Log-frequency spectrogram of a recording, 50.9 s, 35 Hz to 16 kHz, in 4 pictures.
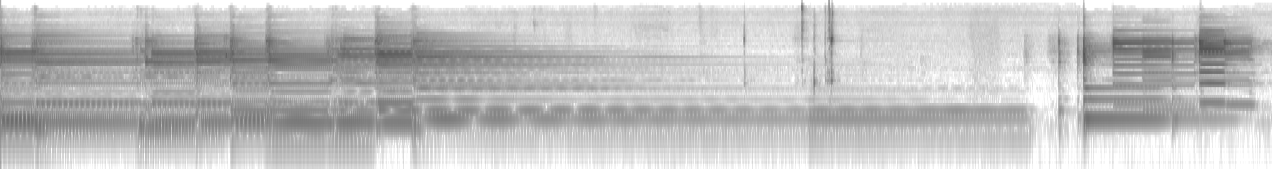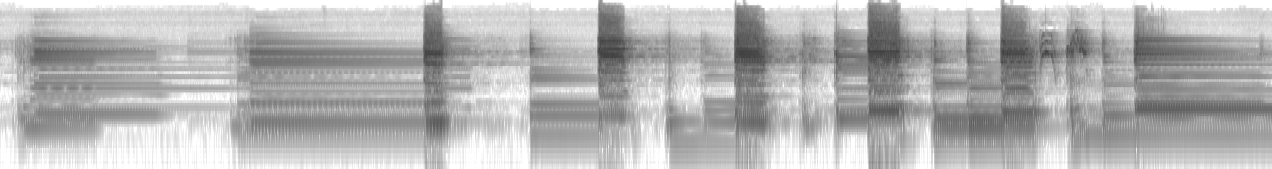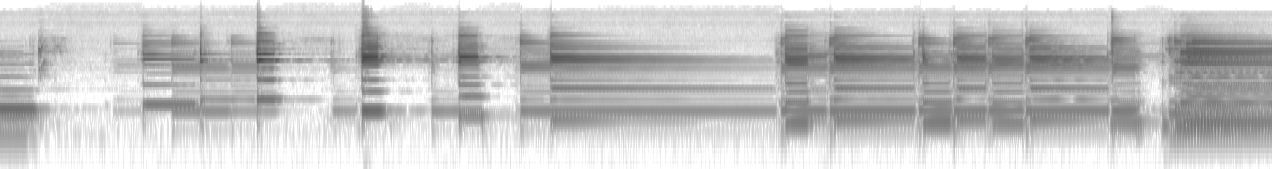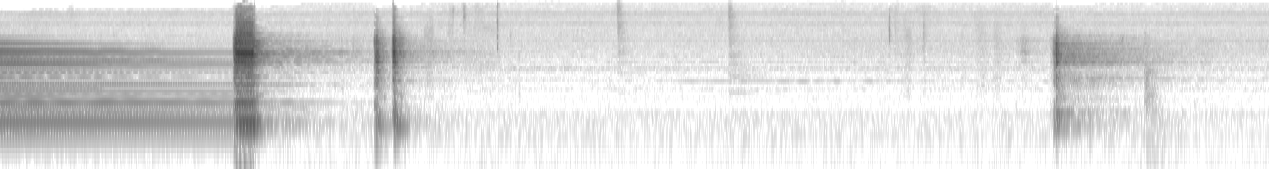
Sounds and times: Electric guitar: 0.0s - 43.5s, 48.1s - 50.8s.

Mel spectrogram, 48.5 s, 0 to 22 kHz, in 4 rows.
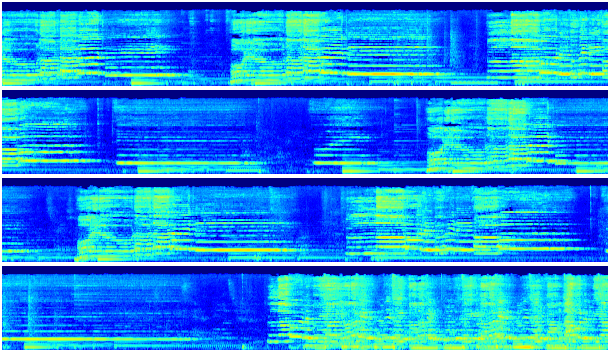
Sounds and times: Music: 0.0s - 48.4s.

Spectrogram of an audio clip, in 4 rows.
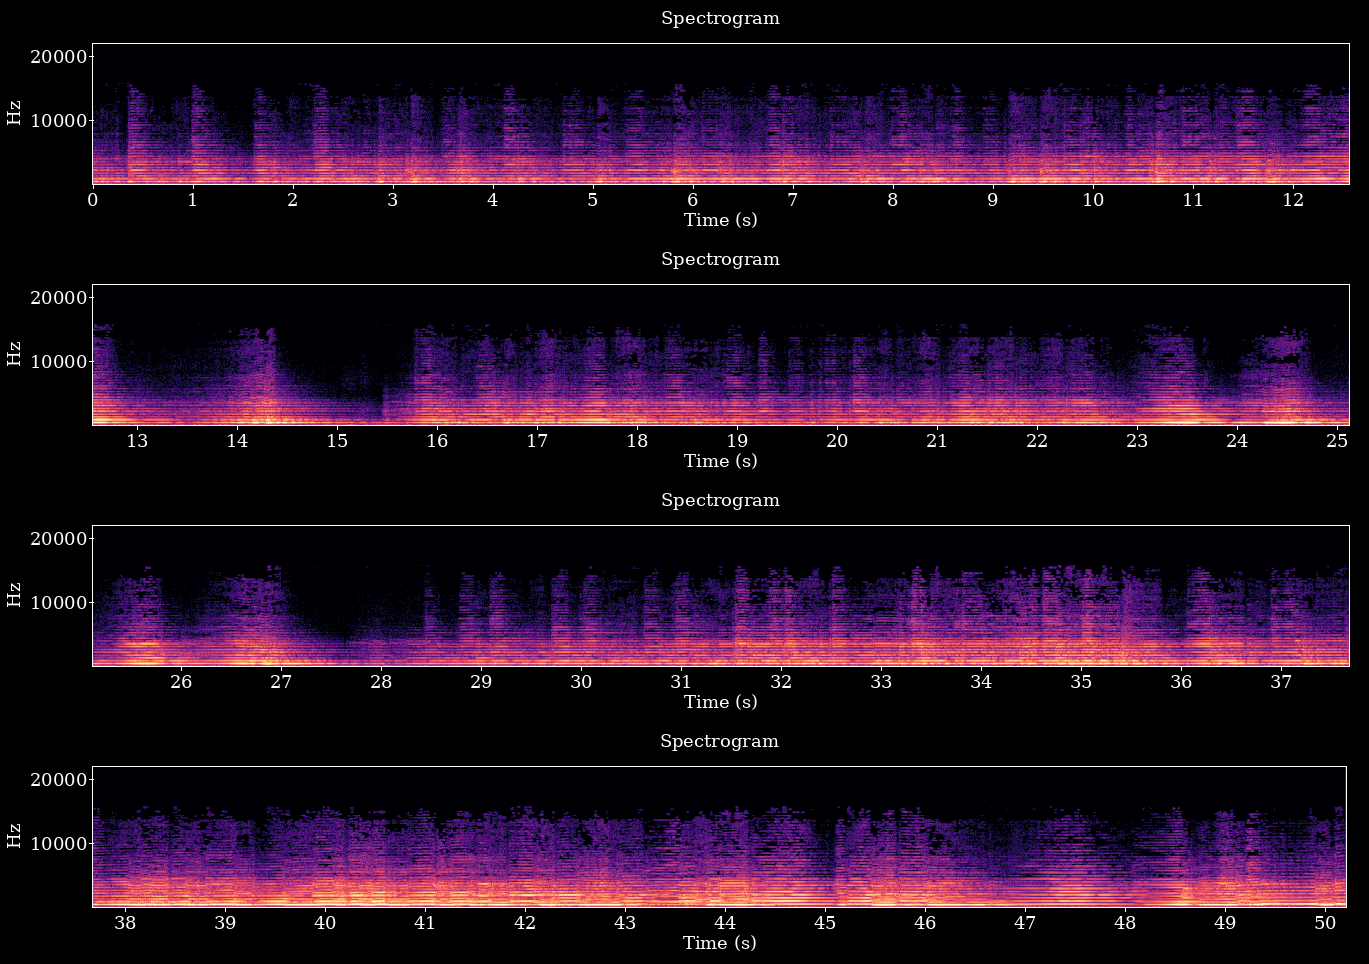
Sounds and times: Violin, fiddle: 0.0s - 50.2s.

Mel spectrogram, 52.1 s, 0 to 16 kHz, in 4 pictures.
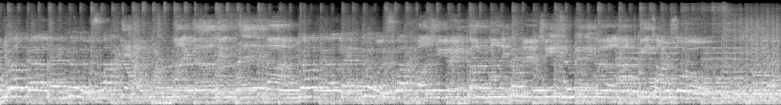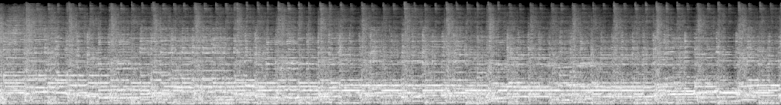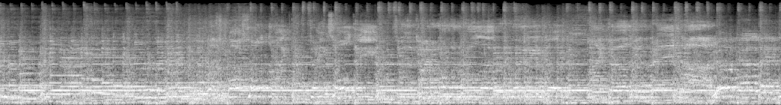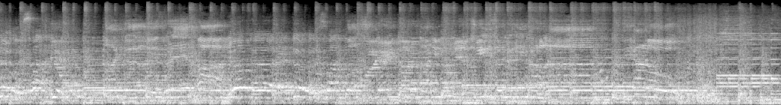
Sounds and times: Music: 0.0s - 52.0s.

